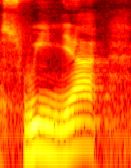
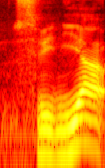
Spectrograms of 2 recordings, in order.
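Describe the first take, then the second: First: The word begins with a 'w' semivowel. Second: The word begins with a 'v' sound.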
